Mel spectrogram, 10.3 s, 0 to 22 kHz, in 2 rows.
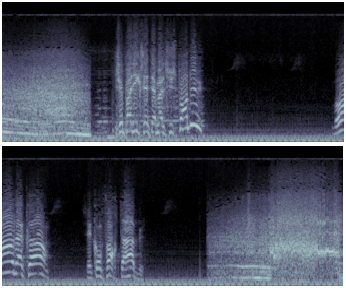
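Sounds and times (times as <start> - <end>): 
car tires squealing under hard braking: 0.0 - 2.7, 8.2 - 10.2
car engine rumbling: 0.0 - 9.6
speech: 1.8 - 3.2, 5.0 - 7.3.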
